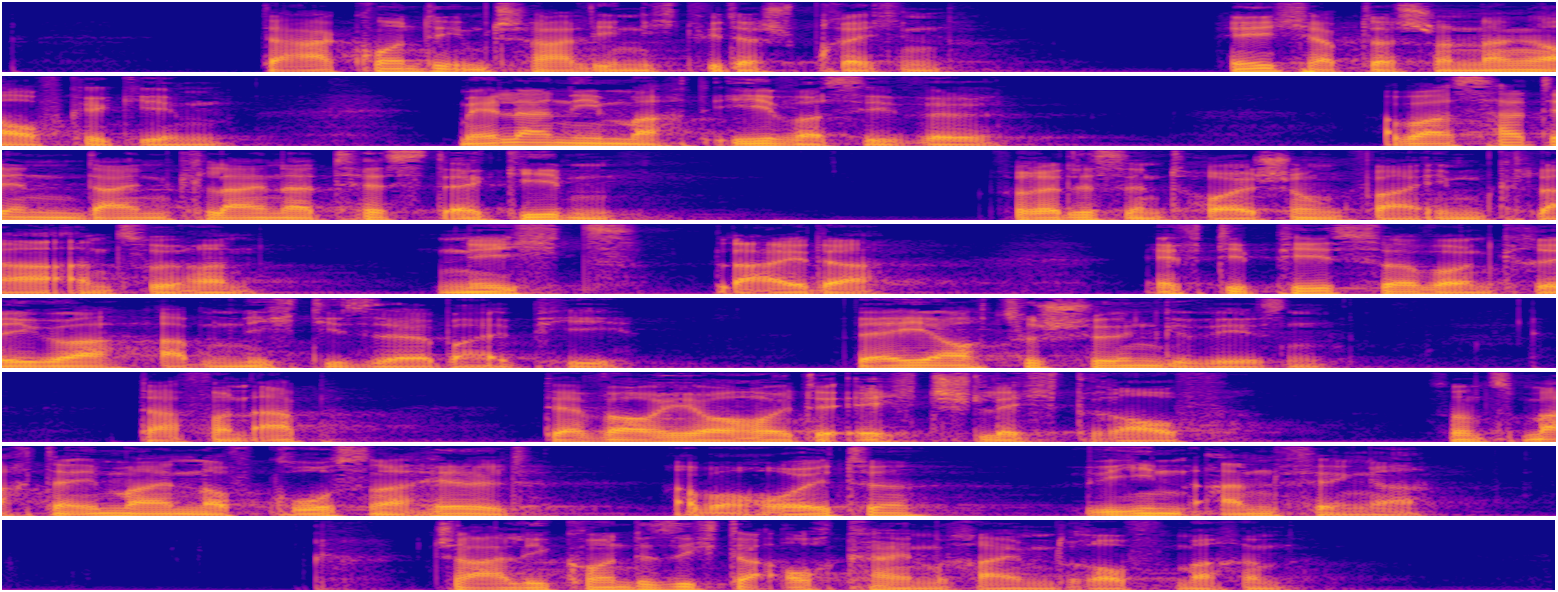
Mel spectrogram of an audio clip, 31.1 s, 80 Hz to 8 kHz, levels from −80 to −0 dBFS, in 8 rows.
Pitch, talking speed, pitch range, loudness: 95 Hz, 150 wpm, 80-100 Hz, -18 LUFS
